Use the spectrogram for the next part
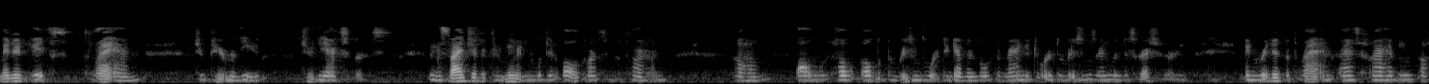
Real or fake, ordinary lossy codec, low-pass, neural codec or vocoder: fake; MP3, 24 kbps; 7.2 kHz; autoencoder, 22.05 kHz, a latent of 192 numbers a frame, VITS, trained on one speaker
